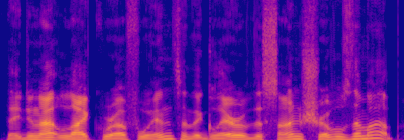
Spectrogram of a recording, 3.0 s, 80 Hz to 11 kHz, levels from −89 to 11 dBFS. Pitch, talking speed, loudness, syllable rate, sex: 145 Hz, 295 wpm, -20 LUFS, 5.9 syllables/s, male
